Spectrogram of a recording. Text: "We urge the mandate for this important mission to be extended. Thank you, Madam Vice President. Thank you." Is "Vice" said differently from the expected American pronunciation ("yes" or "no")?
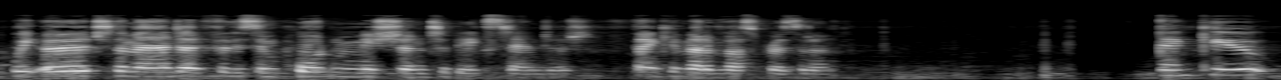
no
